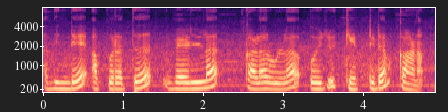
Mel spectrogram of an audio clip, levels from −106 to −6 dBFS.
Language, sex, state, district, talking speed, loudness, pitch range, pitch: Malayalam, female, Kerala, Kollam, 85 wpm, -15 LUFS, 205-215 Hz, 210 Hz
